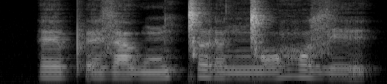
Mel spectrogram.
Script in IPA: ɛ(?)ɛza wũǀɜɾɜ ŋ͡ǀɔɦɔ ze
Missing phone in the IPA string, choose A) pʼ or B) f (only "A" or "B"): A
